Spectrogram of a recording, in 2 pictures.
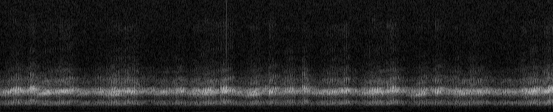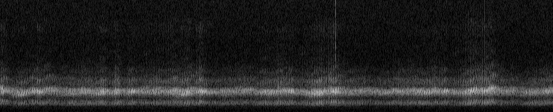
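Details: Dense spring chorus of frogs from a marshy wetland near a home, recorded live: continuous overlapping trills and croaks forming an even, high buzzing wash with small surges, nothing else clearly audible.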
